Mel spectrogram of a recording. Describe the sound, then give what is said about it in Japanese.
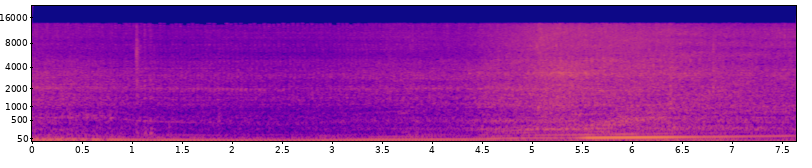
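A Subaru Levorg car engine, in Shinjuku in front of the Subaru Building, runs steadily at idle, a low continuous rumble that swells louder for a couple of seconds as the engine revs up, then settles again. No voices. “そして今、私がいるのは新宿のスバルビルの前なんです、で今日はですねなんとスバルのレボーグ。もう今人気の車ですよねこの車でドライブします”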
